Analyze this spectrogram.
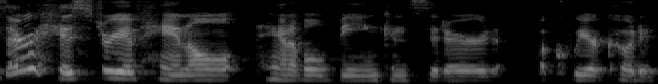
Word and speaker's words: Hannibal: and then we have Hannibal Lecter who is by profession a psychiatrist uh but spoiler alert uh he's also a serial killer and a cannibal and you'd never know his name rhymes with cannibal but no one would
